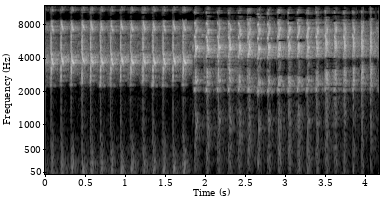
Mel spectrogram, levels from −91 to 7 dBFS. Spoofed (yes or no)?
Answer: no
